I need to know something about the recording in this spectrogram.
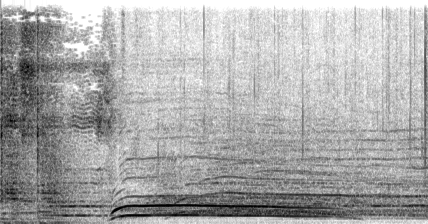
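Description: Music with a beat for about the first second, then a group of young children's voices rising together into one long, high held shout that trails off near the end.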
